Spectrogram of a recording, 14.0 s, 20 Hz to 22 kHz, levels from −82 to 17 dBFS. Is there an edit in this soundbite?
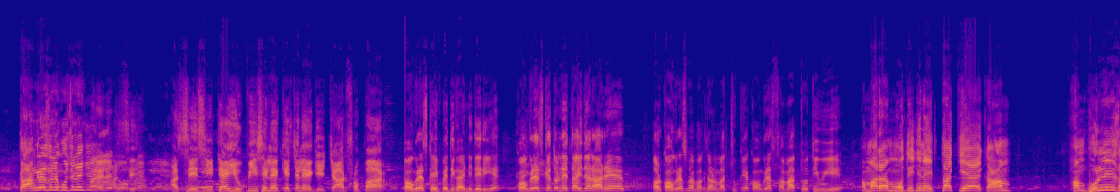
yes; 2 cuts; at 5.0 s, 10.6 s

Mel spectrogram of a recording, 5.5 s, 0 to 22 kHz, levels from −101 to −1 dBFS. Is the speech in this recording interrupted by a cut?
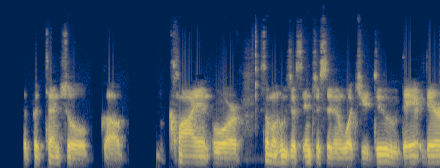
no; 0 cuts

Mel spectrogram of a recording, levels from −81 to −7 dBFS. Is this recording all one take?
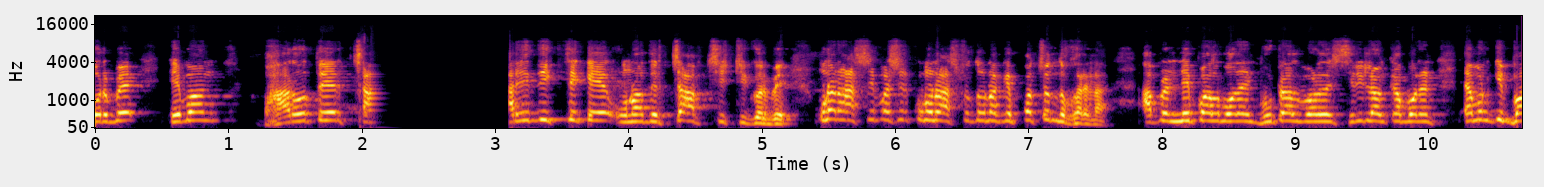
yes; 0 cuts

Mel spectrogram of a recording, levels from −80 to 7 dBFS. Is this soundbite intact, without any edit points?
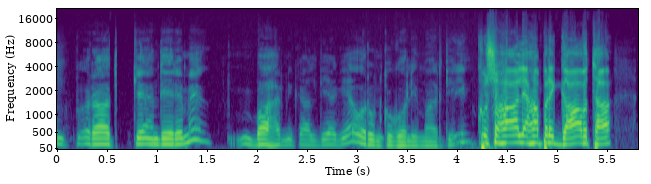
yes; 0 cuts

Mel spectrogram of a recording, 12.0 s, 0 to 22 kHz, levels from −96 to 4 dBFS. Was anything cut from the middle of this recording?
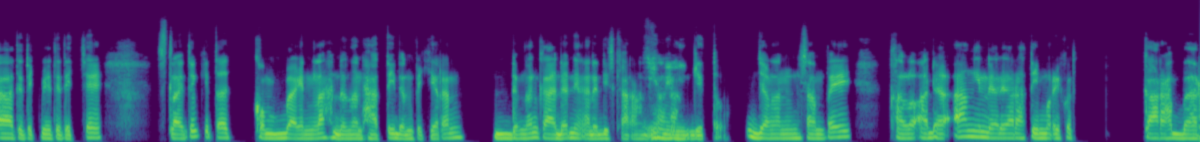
yes; 1 cut; at 7.3 s

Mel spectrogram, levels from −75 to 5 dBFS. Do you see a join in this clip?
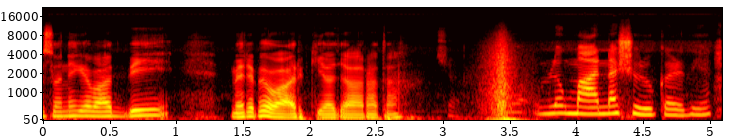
yes; 1 cut; at 3.6 s

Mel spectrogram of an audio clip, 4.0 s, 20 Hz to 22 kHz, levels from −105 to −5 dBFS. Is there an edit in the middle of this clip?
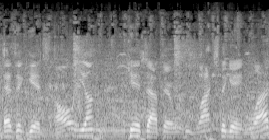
no; 0 cuts

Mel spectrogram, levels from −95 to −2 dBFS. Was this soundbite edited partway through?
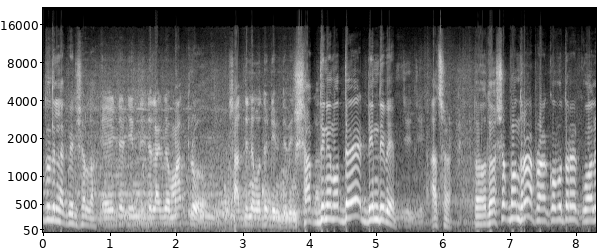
no; 0 cuts

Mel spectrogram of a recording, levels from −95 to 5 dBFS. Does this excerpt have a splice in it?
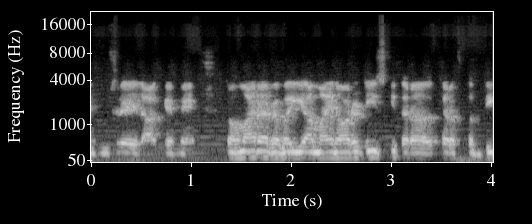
no; 0 cuts

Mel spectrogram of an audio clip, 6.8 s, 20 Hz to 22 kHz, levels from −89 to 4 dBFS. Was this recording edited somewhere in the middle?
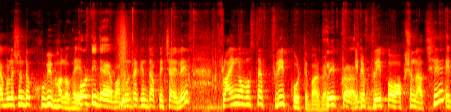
yes; 1 cut; at 1.9 s

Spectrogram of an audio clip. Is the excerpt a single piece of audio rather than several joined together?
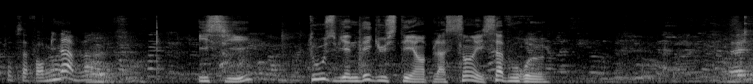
no; 1 cut; at 5.7 s

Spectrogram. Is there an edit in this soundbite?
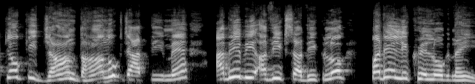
no; 0 cuts

